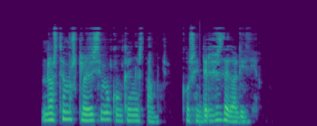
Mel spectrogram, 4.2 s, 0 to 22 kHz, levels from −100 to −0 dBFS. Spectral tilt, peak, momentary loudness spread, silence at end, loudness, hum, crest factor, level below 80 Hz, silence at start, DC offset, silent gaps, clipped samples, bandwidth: -4 dB/octave; -14 dBFS; 12 LU; 0.8 s; -33 LUFS; none; 20 dB; -76 dBFS; 0.55 s; under 0.1%; none; under 0.1%; 9.4 kHz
